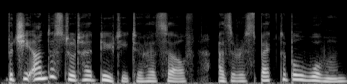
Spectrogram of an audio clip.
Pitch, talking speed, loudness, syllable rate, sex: 185 Hz, 190 wpm, -17 LUFS, 6.0 syllables/s, female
